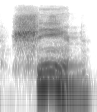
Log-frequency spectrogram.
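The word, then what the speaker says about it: شين: three dots on top this is what we call sheen sheen spelled like that s h we n sheen sheen okay so sh putting those together Shen and we have S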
